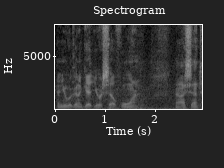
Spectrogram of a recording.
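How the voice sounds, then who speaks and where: An actor playing a charismatic American outlaw gang leader in a video game, speaking in deliberate, weighty, oratorical phrases. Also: male voice, on the low side, level tone, creaky, a little hiss or hum. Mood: low, reassuring. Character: charismatic male outlaw gang leader rallying his people. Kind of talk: dramatic video game acting.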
